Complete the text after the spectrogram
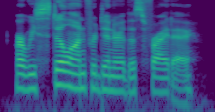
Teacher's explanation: it's the primary way we mark yes no questions in English. That rising pitch signals I expect a yes or no answer or I'm seeking confirmation.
